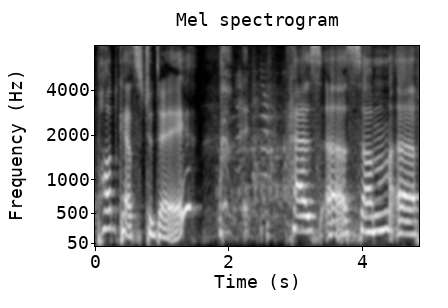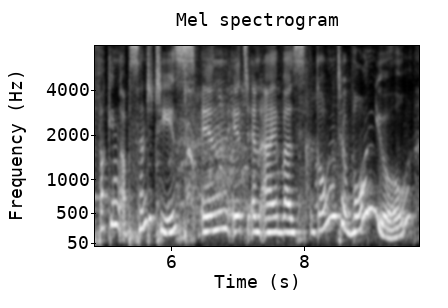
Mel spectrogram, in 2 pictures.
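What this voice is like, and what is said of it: Put-on German accent. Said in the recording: “can we hear your German accent? ... German accent”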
